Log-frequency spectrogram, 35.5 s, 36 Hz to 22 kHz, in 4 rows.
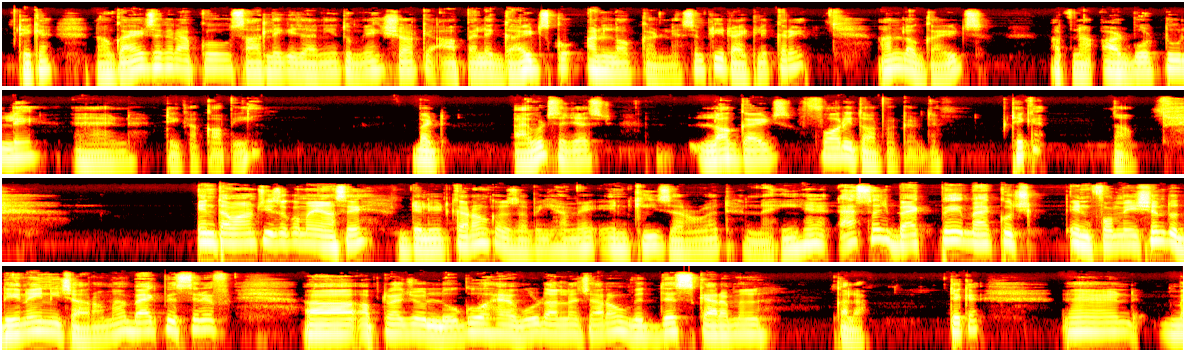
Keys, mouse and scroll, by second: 0.7 ctrl+shift+z, 2.6 shift+click, 5.5 shift+right click, 6.7-12.3 shift+drag, 12.3 right click, 14.8 click, 18.1-18.5 alt+scroll up 1, 20.9 click, 22.0 BackSpace, 23.4 click, 24.4 BackSpace, 25.2 click, 25.5 BackSpace, 26.1 click, 26.6 BackSpace, 27.7 click, 33.8 space, 34.0 click, 34.3 space.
